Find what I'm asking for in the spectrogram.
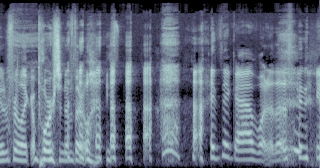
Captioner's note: both laugh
